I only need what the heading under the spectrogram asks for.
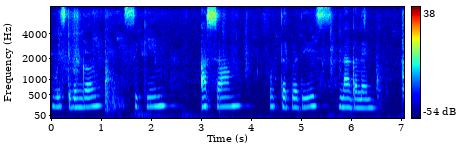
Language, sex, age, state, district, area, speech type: Nepali, female, 30-45, West Bengal, Jalpaiguri, rural, spontaneous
